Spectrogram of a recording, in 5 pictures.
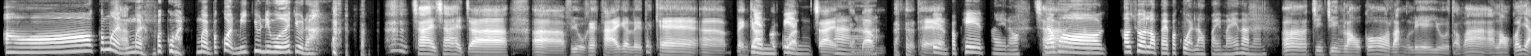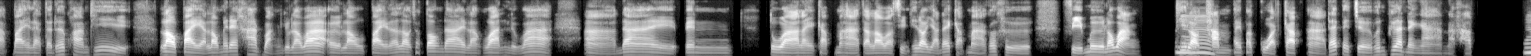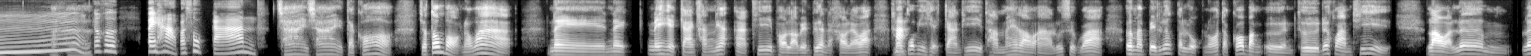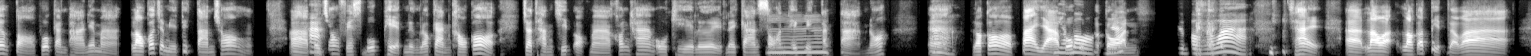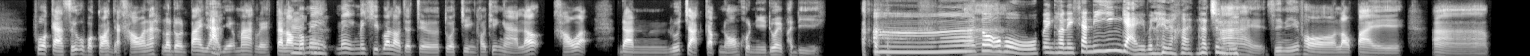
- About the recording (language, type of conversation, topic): Thai, podcast, เล่าเหตุการณ์ที่คนแปลกหน้ากลายเป็นเพื่อนจริงๆ ได้ไหม?
- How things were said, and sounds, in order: drawn out: "อ๋อ"; chuckle; chuckle; drawn out: "อืม"; chuckle; drawn out: "อา"; chuckle; laughing while speaking: "ไปเลยนะคะ ณ จุดนี้"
